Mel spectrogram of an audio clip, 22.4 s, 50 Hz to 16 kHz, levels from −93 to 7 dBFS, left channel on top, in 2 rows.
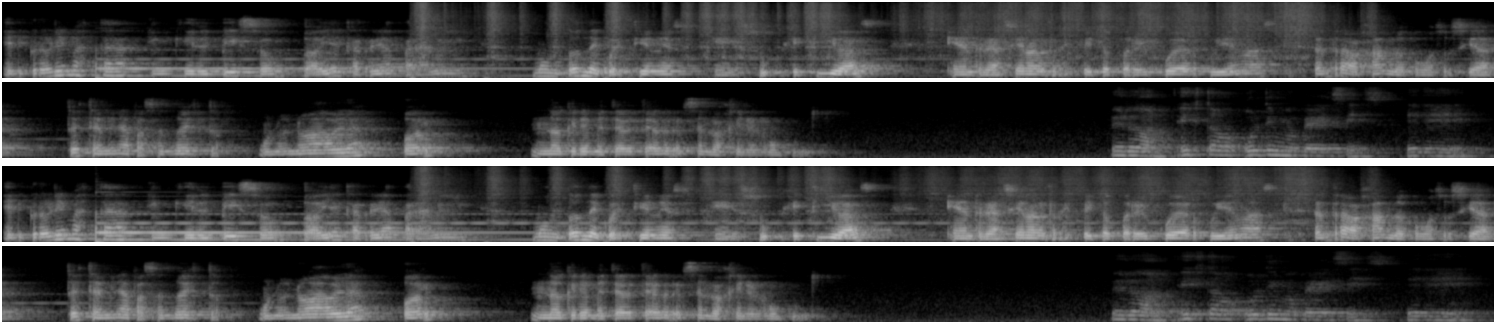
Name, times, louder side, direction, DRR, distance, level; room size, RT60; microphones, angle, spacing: voice 1, 0.0-3.5 4.0-11.2 11.7-12.8 13.1-13.9 14.2-14.5 15.2-17.2, right 2 dB, 20° right, 5 dB, 0.6 m, -30 dB
Musical instrument, 0.7-10.2, right 6 dB, 85° right, 0.3 m, -39 dB
sound 1, 3.1-10.3, left 3 dB, 25° left, 1.6 m, -47 dB
voice 2, 19.5-22.2, left 2 dB, 75° left, 2 dB, 1.2 m, -43 dB
18.5 x 6.3 x 5.9 m, 0.96 s
head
